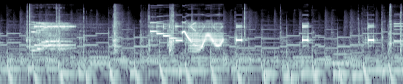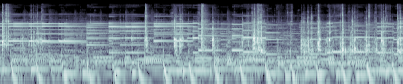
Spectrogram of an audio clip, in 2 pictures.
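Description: Toy ambulance playset giving out short electronic sound clips and, later, a beeping electronic tune as its buttons are pressed, with sharp clicks from the plastic buttons. A steady music track with a repeating beat runs underneath.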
